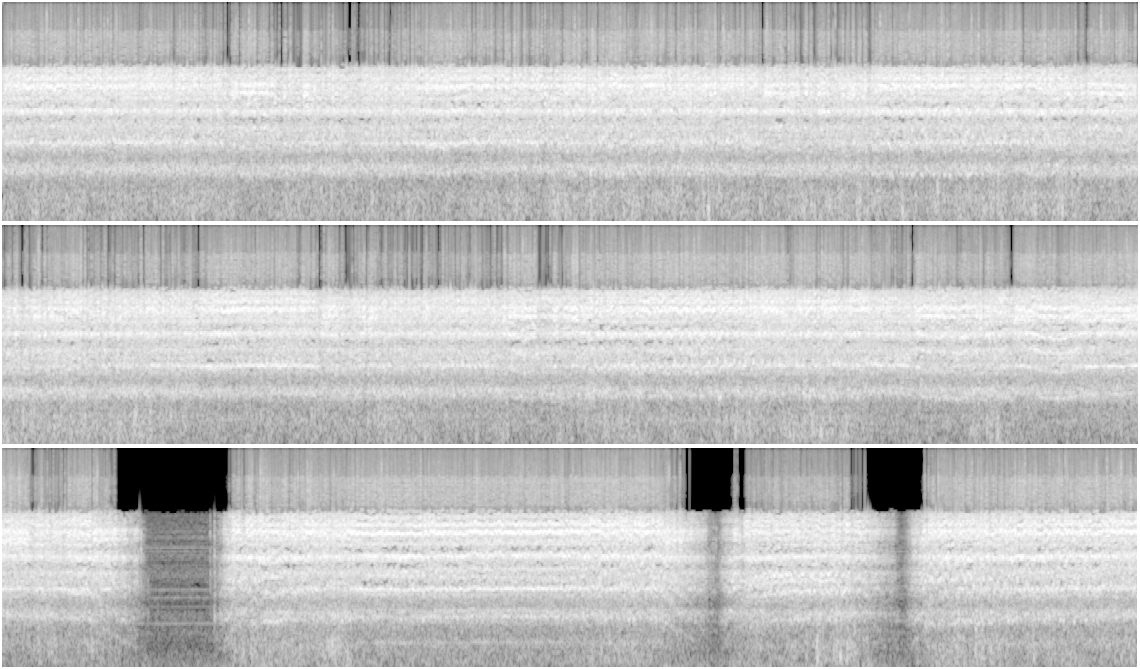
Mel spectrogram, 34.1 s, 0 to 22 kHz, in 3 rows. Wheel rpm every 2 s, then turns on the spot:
230, 230, 230, 230, 220, 220, 230, 230, 220, 220, 220, 180, 90, 210, 170, 140, 190.
none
